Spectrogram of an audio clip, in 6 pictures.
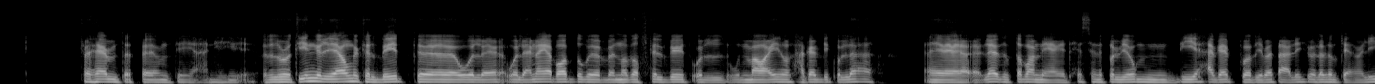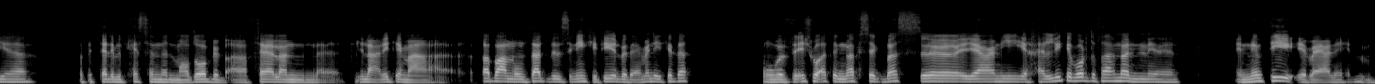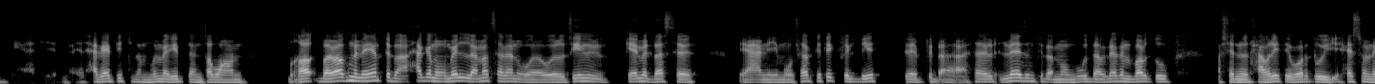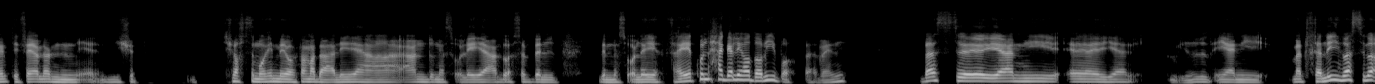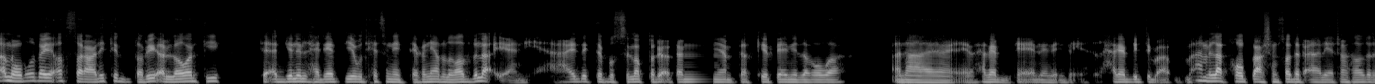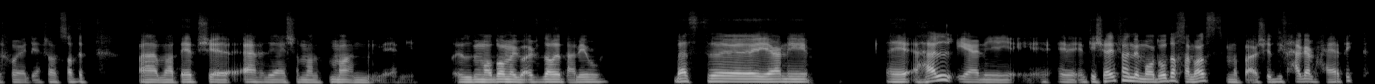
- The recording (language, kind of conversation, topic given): Arabic, advice, إزاي ألاقي معنى أو قيمة في المهام الروتينية المملة اللي بعملها كل يوم؟
- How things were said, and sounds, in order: tapping; in English: "الروتين"; in English: "روتين"; unintelligible speech; unintelligible speech; distorted speech; unintelligible speech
